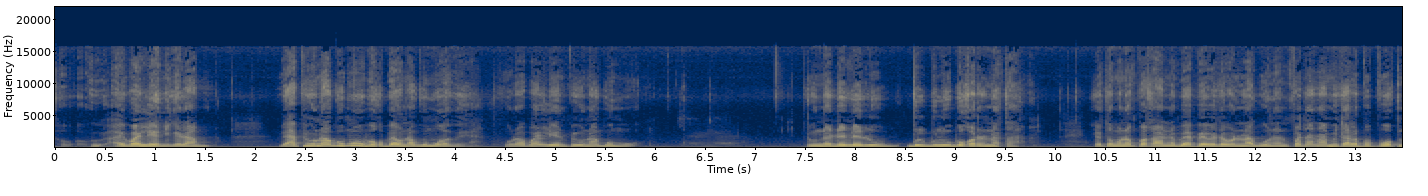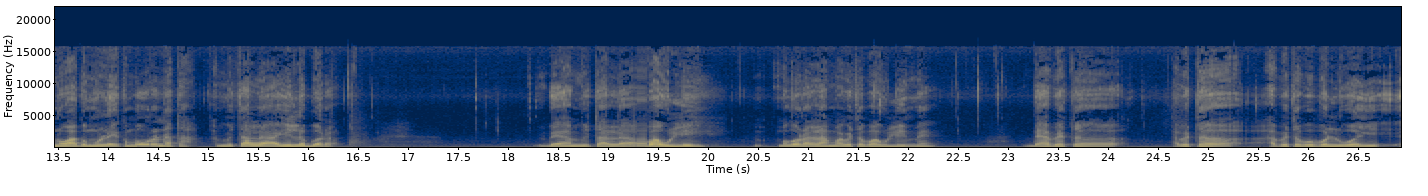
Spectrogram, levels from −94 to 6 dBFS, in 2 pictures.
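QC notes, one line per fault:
19.15–19.47 s, robotic sound from repeated short buffers: the speech becomes a rigid metallic buzz locked at 100 Hz, likely from a 10 ms chunk looped over most of the span while new audio ran late. Unlike codec warble, the buzz rate stays fixed.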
